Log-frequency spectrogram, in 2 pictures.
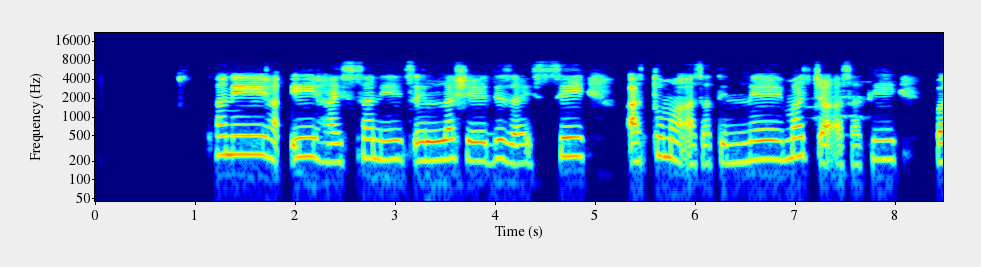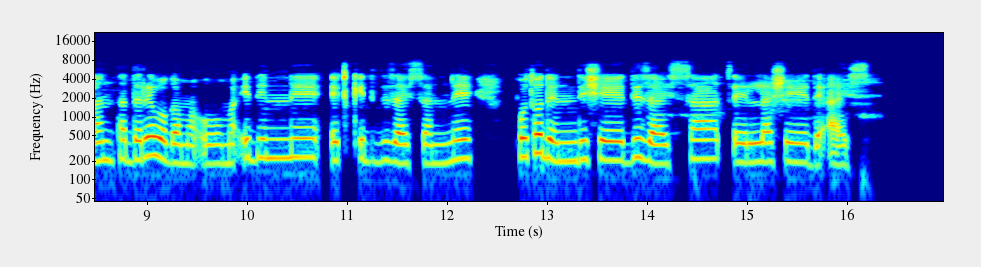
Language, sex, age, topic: Gamo, female, 25-35, government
